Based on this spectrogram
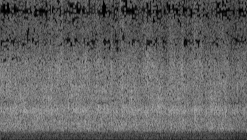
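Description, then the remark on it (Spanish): The chamber of the Spanish Congress of Deputies erupts in loud, sustained applause as a PP amendment is voted down, a dense wash of many hands clapping at once that holds steady throughout with no speech breaking through. “El Congreso de los Diputados estalla en aplausos al caer la enmienda del PP que pretendía revertir el cierre de varias centrales nucleares, entre ellas la de Almaraz.”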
